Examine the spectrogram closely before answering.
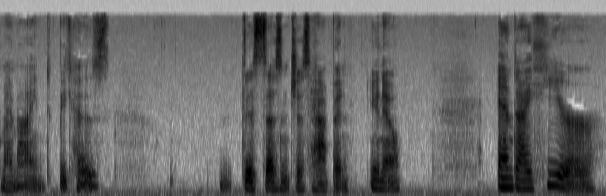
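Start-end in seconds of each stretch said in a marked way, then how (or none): none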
